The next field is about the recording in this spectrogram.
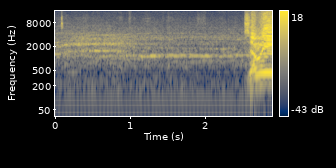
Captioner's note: audience cheering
